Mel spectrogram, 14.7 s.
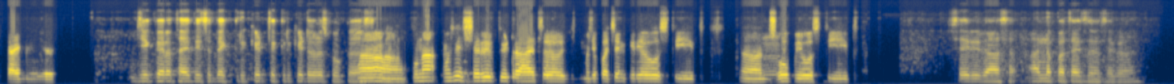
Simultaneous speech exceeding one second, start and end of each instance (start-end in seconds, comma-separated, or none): none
